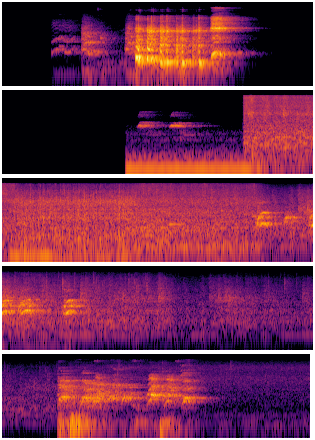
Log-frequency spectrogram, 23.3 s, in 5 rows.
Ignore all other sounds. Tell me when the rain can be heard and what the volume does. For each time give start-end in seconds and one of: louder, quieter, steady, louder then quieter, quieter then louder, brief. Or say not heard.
8.2-23.2 quieter.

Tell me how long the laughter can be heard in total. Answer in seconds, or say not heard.
2 s.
